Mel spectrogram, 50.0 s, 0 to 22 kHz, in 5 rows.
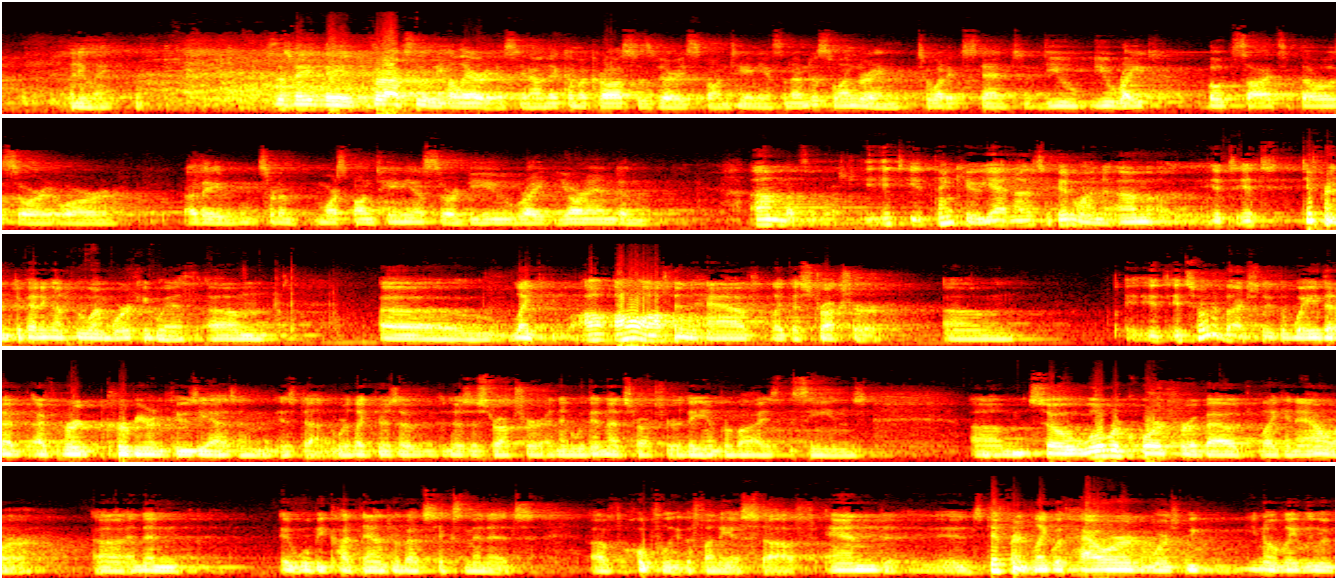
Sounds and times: Speech: 0.0 - 1.0, 1.8 - 22.2, 22.8 - 27.7, 28.4 - 36.7, 37.3 - 50.0.

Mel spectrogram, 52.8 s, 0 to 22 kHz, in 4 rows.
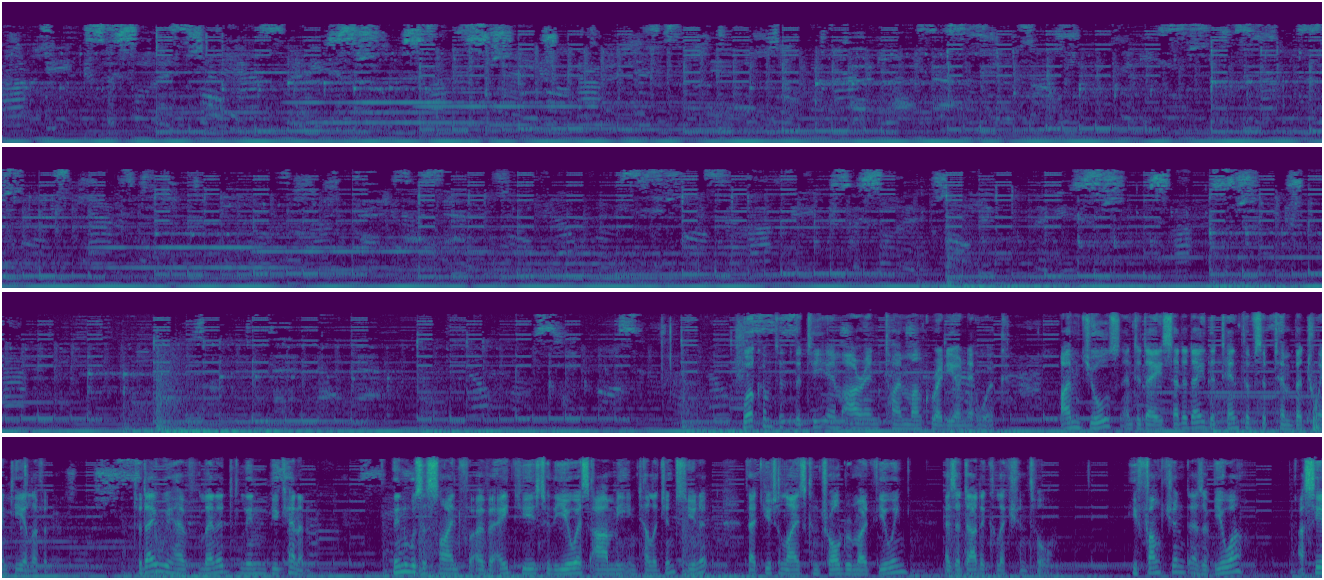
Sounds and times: Music: 0.0 - 52.8.

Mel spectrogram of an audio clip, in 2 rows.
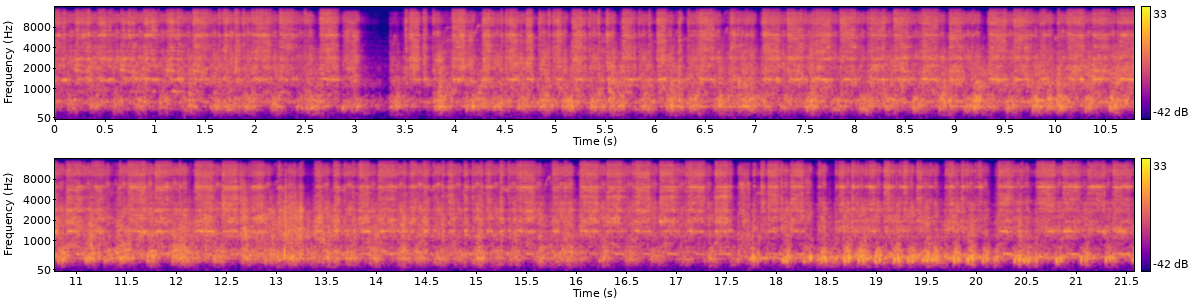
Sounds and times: Printer: 0.0 - 21.5.

